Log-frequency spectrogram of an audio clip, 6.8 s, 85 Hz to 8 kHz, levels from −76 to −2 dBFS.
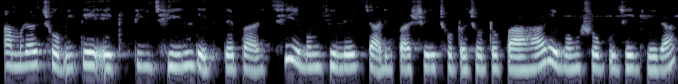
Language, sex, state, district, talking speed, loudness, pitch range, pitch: Bengali, female, West Bengal, Jhargram, 150 wpm, -19 LUFS, 200-225 Hz, 210 Hz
